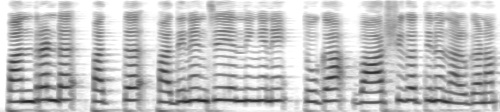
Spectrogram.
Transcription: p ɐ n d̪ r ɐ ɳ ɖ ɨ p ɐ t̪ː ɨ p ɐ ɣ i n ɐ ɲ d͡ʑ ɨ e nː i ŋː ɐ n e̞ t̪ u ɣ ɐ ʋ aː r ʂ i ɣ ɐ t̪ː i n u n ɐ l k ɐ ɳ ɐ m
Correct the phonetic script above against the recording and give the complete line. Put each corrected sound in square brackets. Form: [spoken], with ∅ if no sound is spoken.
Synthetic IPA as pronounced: p ɐ n d̪ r ɐ ɳ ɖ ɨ p ɐ t̪ː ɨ p ɐ [ð] i n ɐ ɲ d͡ʑ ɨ e nː i ŋː ɐ n e̞ t̪ u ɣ ɐ ʋ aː r ʂ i ɣ ɐ t̪ː i n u n ɐ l k ɐ ɳ ɐ m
